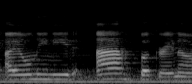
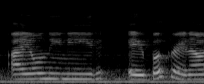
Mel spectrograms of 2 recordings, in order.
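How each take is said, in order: First: The word 'a' is said as a full 'ah'. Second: The word 'a' is said normally, without 'ah'. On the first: The speaker calls it wrong. "you're not going to say ah" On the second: The speaker calls it right. "If you're saying"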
